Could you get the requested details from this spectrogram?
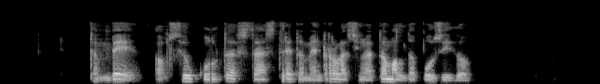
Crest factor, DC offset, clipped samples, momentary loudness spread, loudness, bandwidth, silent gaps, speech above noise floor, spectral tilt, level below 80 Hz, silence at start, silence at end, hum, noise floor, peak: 22 dB; under 0.1%; under 0.1%; 9 LU; -20 LUFS; 8 kHz; none; 62 dB; -4 dB/octave; -64 dBFS; 0.9 s; 1.3 s; none; -82 dBFS; 0 dBFS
